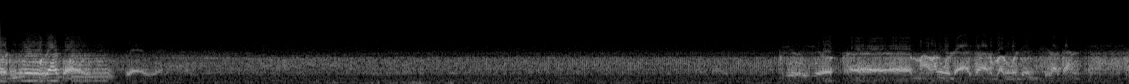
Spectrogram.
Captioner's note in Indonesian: suara dari breaker kota Malang, Jawa Timur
